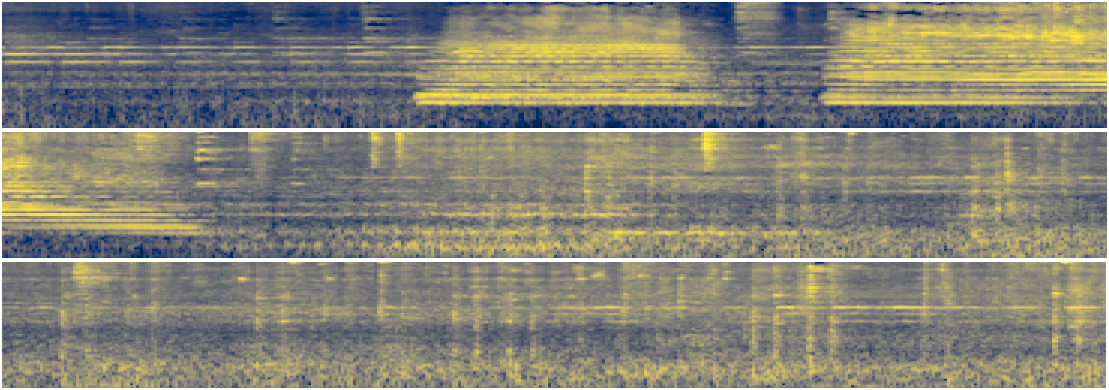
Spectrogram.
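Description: CSX freight locomotive's air horn sounds two long chord blasts for the grade crossing, starting about three seconds in and again after a short break. Then the train reaches the crossing and the double-stack container cars roll by with a steady rumble and wheel clickety-clack.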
